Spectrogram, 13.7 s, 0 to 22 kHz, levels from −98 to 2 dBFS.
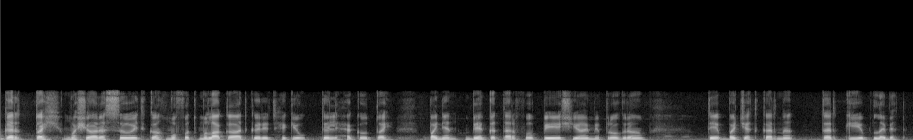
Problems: background sounds at intervals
